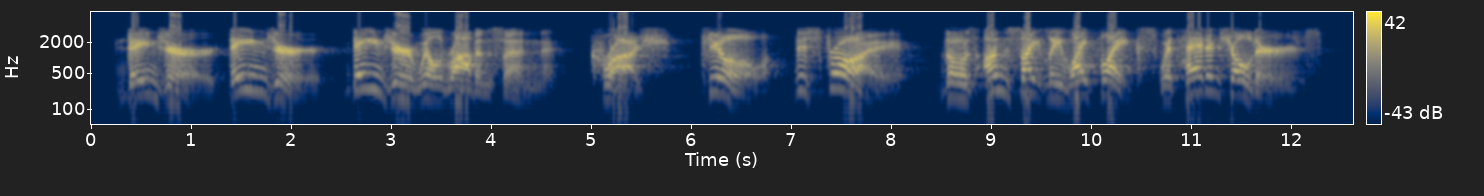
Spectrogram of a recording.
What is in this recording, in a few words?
Robot, character voices; Lost In Space Robot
